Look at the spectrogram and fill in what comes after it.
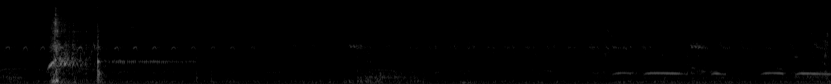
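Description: Faint outdoor ambience with birds calling: a fast, even run of high chirps in the first few seconds, then a series of short, lower arching notes near the end. Two sharp knocks come about half a second and one second in.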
